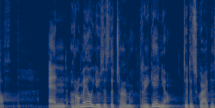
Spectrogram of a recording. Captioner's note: speaking foreign language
